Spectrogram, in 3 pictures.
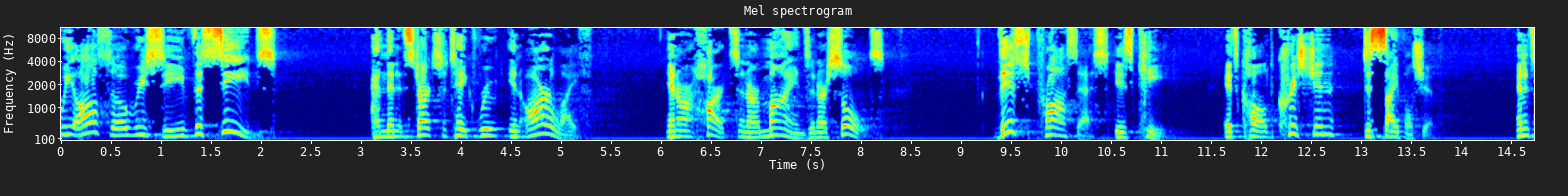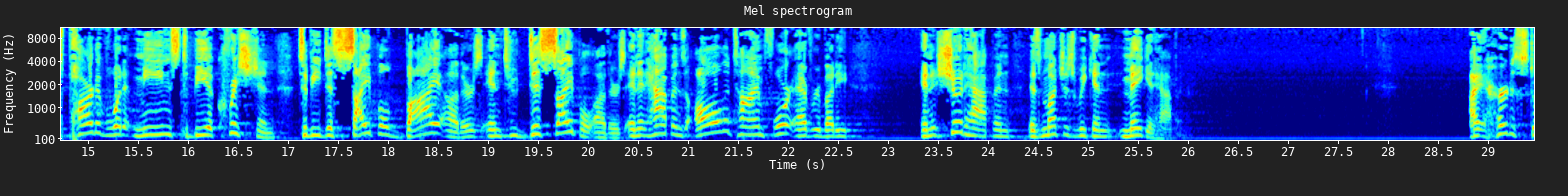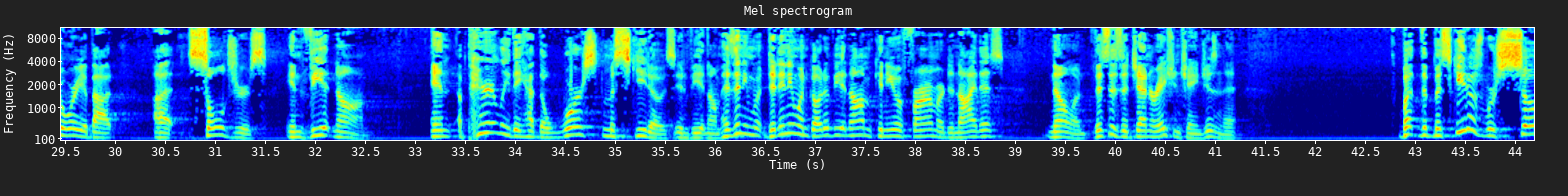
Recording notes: Message delivered in Contemporary Worship Service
